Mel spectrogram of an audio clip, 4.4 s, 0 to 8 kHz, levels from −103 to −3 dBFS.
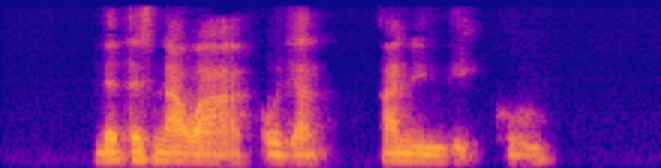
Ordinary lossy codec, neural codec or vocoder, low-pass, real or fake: AAC, 32 kbps; codec, 16 kHz, 1.1 kbps, Voila-Tokenizer; 7.2 kHz; fake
